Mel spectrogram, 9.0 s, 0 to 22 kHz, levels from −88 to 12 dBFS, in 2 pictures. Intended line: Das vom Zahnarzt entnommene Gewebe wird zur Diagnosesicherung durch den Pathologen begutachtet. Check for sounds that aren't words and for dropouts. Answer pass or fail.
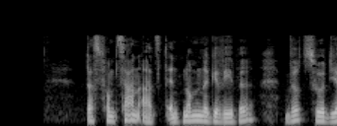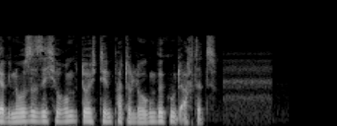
pass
